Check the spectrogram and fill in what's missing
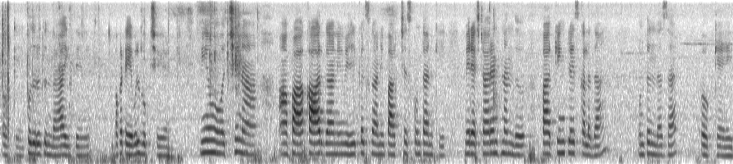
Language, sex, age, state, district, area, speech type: Telugu, female, 18-30, Andhra Pradesh, Konaseema, rural, spontaneous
